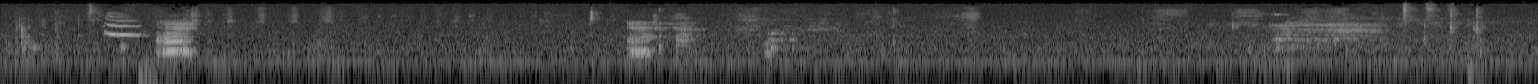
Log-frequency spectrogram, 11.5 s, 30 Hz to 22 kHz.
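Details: One of Seraphina's four kittens protests being pottied before weighing, indoors on 2018-10-01: two quick, high-pitched mews in close succession near the start, then rustling, handling sounds and faint human voices.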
